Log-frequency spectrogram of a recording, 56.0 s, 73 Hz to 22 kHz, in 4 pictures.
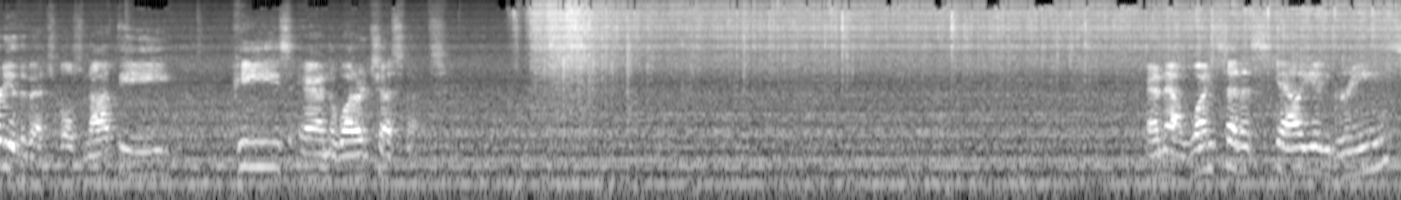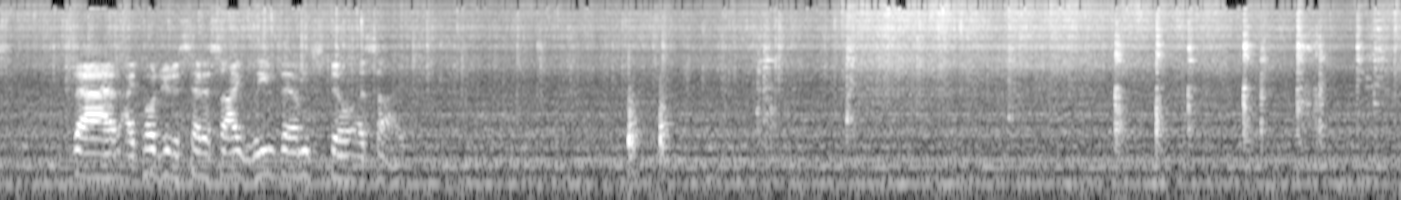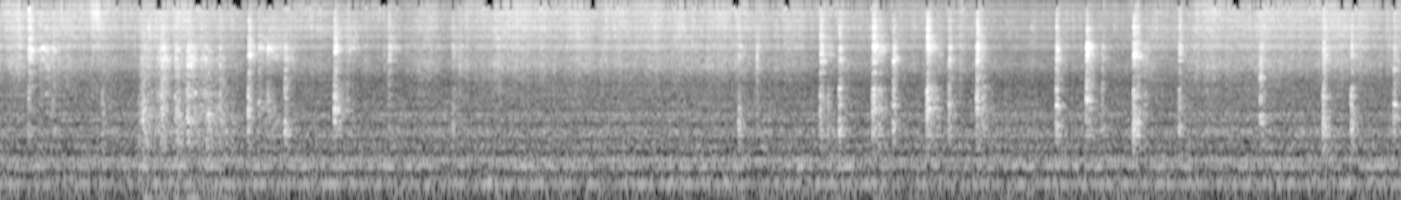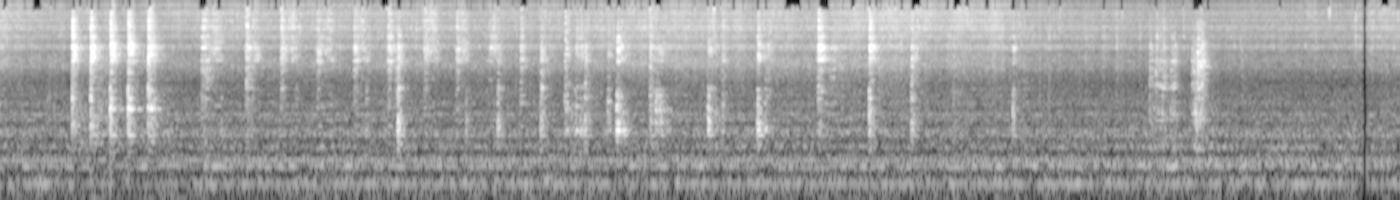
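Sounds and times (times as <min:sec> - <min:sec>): vegetables sizzling in hot oil: 0:05.1 - 0:56.0
utensil clacking and scraping wok: 0:21.6 - 0:33.3, 0:34.2 - 0:52.5, 0:53.5 - 0:54.3.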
